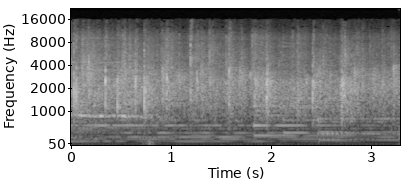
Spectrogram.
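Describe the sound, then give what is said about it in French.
Churchgoers clap in praise to God during a French sermon, a moderate, uneven patter of hands with a few louder bursts over sustained steady tones. “Oh, acclame Dieu si tu as compris.”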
